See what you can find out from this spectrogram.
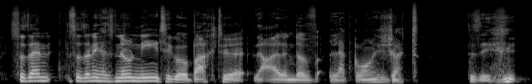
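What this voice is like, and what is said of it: Put-on French accent. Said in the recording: “That's my best French accent.”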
